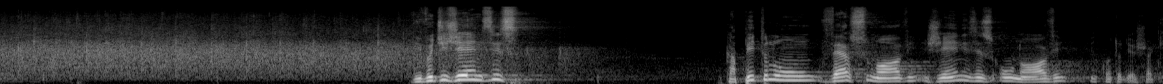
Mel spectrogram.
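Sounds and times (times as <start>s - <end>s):
audience applause: 0.0s - 4.4s
speech: 4.1s - 5.3s, 7.3s - 11.6s.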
